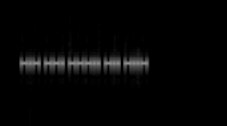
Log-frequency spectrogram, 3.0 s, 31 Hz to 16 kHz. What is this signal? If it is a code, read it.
Morse code, heard as a keyed tone, about 42 wpm, 700 Hz. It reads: KG8DX
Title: USA Call Signs - 5 Characters - Repeated 2x - 45wpm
